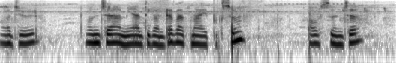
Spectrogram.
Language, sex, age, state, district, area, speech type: Nepali, female, 45-60, West Bengal, Jalpaiguri, urban, spontaneous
